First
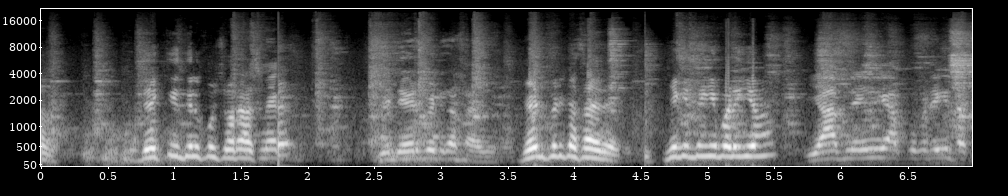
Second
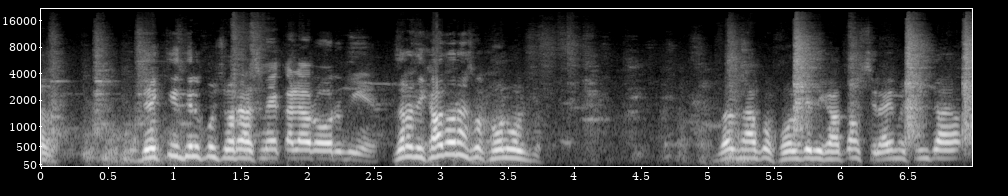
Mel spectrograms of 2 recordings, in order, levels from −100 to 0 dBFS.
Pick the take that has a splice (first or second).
first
